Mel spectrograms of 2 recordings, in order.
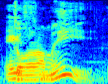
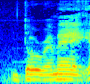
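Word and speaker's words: Domrémy: So if you're pronouncing French, basically it's all phonetic, but ham it up. – Okay, so the family lived in Dormany. – Dormany. – Sure, perfect. – Dormany. – Dormany. Yeah, that's right.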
